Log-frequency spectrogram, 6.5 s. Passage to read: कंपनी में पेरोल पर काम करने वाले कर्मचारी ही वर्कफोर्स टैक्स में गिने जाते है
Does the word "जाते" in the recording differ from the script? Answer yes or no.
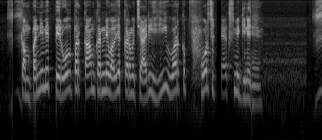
yes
